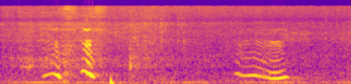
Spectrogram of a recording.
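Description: Domestic cat meowing: two short, quick mews about half a second in, then a longer wavering meow that falls in pitch near the end.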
